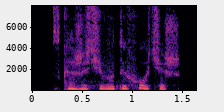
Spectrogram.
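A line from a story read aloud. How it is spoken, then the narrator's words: Frightened whisper. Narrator (Russian): испуганно зашептала тьма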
